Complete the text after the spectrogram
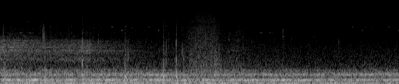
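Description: Footsteps crunch over loose stone rubble.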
